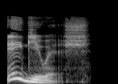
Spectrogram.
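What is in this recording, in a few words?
"aguish", British English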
